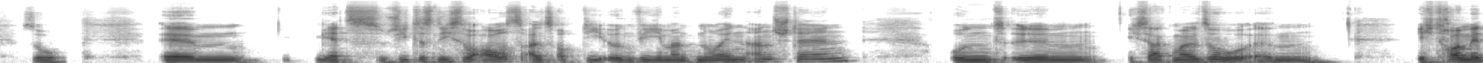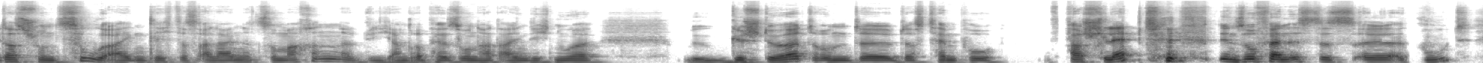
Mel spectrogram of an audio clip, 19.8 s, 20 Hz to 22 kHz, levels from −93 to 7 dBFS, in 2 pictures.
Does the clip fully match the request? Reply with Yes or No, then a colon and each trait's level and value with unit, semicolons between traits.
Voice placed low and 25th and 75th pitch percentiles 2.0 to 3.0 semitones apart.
Yes: low, 110 Hz; narrow, 2.6 semitones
